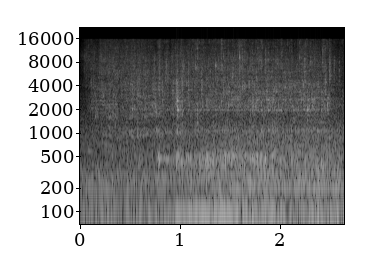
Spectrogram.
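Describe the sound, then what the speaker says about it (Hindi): Water poured into a cooking pot holding chopped onion while making a hotel-style white gravy, a steady broadband rush and splash lasting throughout at moderate level, with no talk. "अब हम इसमें डाल देंगे पानी"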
